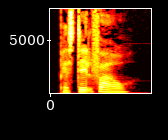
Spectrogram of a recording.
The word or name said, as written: pastelfarve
